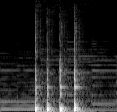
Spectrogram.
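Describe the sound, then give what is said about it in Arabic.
Four heavy, evenly spaced thuds on wood, loud, footsteps of something huge climbing wooden entrance stairs, each with a deep booming resonance that fades into a brief low hum. “شيء ضخم ابتدى يطلع على سلالم المدخل الخشب”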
